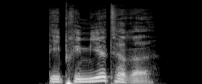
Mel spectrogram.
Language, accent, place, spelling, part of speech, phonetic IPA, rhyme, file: German, Germany, Berlin, deprimiertere, adjective, [depʁiˈmiːɐ̯təʁə], -iːɐ̯təʁə, De-deprimiertere.ogg
- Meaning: inflection of deprimiert: 1. strong/mixed nominative/accusative feminine singular comparative degree 2. strong nominative/accusative plural comparative degree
